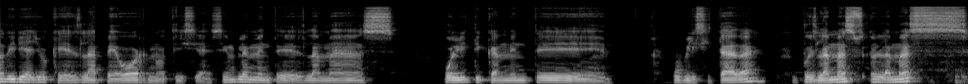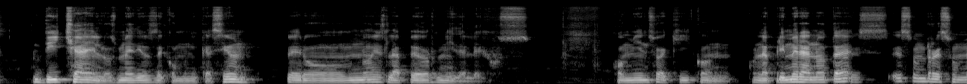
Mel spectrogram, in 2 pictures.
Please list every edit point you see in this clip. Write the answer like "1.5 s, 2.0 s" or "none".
18.2 s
